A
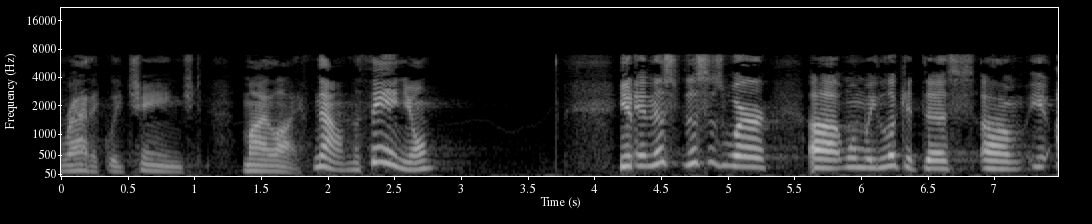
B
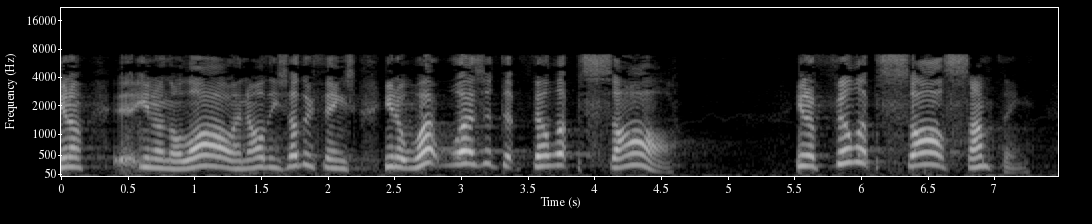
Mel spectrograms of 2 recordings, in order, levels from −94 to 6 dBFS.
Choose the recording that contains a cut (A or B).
A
